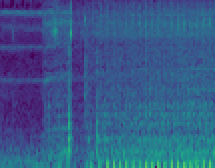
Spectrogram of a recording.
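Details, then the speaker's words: Fuel-injected motorcycle after TPS sensor temporary fix for stumbling on throttle: catches on first crank and settles into even idle of about eleven firm pulses per second; throttle response normal again. "posisi langsam kalau tadi langsam seperti ini normal jadi kita akan langsung tes kita gas langsung normal"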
